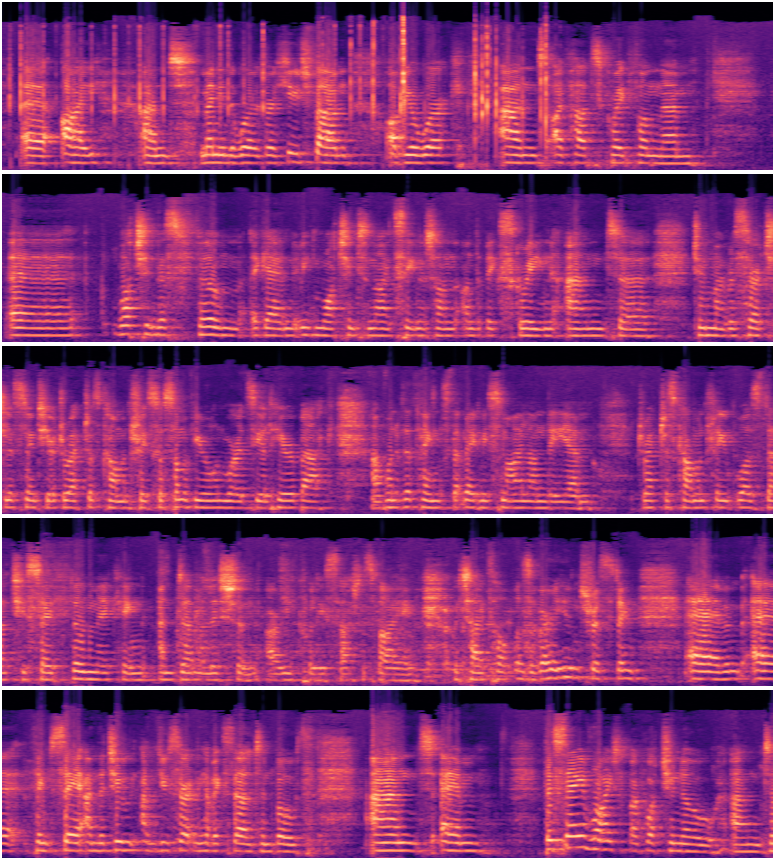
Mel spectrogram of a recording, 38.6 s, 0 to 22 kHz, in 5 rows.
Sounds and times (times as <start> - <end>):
Speech: 0.2 - 7.0, 7.8 - 33.9, 34.5 - 35.7, 36.3 - 38.5.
